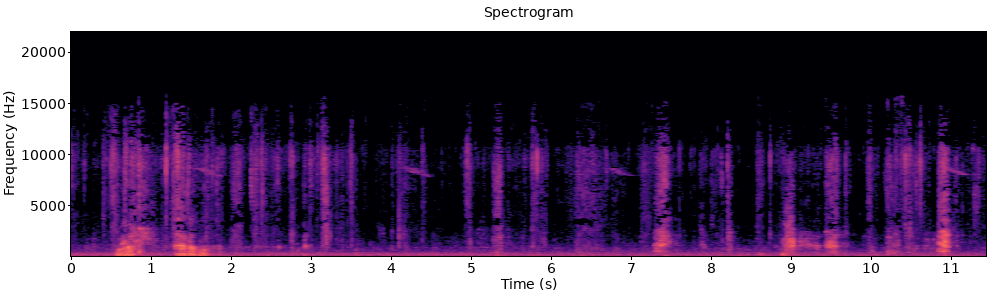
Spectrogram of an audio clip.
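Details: Rough play between an AmStaff and a Kuvasz. The clip opens with two quick, harsh growls less than a second apart, then continues with intermittent short huffs, snorts and scuffling noises over a constant low hum.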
